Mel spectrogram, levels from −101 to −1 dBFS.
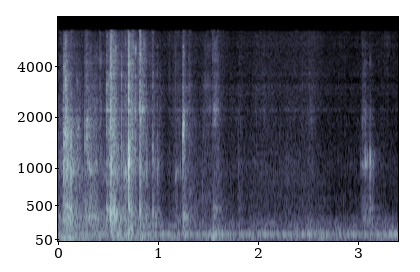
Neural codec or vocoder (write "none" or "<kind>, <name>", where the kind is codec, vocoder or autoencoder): codec, HILCodec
